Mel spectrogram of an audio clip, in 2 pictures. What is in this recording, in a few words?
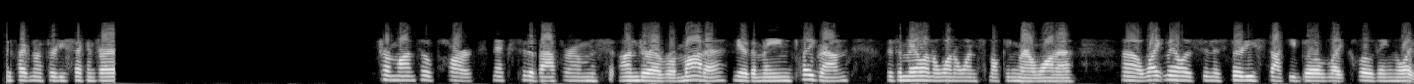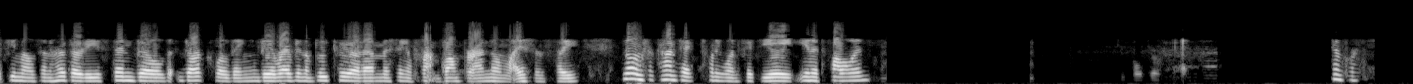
Phoenix PD, scanner audio; ThompsonPeakHigh; PHOENIX PD-200 A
